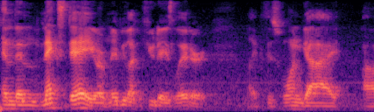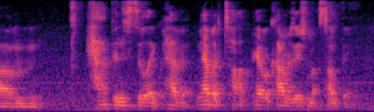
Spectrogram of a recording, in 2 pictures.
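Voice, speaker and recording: Very deep and low in pitch, a man with an American accent talks at a very fast pace in a bright, sharp tone, his intonation fairly even. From Singapore and US (ages 9-18). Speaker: basketball player. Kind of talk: casual chat.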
